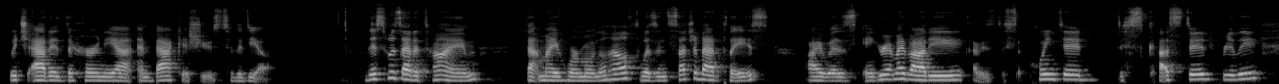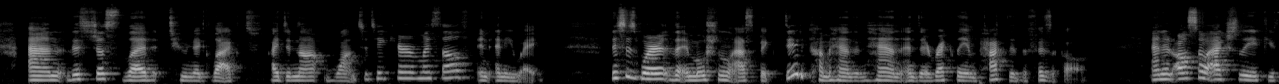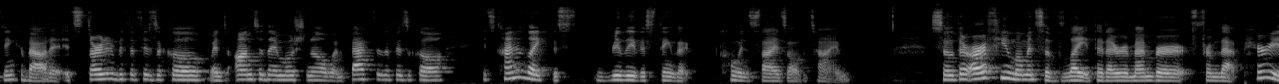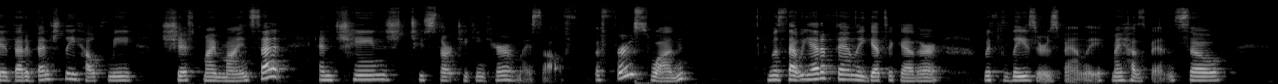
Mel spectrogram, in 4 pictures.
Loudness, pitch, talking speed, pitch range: -27 LUFS, 200 Hz, 180 wpm, 180-230 Hz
